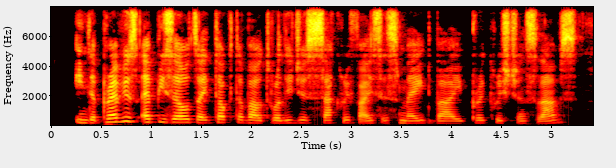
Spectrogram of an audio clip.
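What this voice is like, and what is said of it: Polish accent. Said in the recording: “zero skill Polish accent presenter”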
